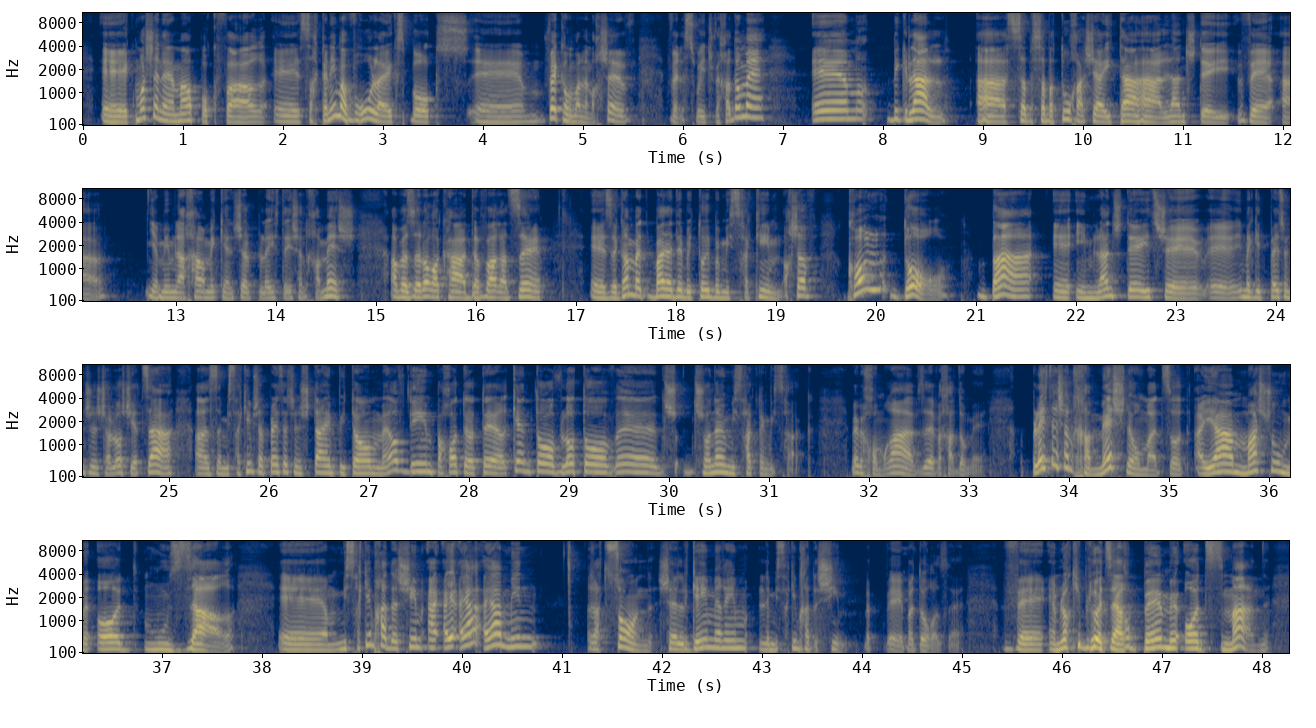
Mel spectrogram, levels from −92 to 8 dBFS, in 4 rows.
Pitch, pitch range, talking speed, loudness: 190 Hz, 170-220 Hz, 130 wpm, -23 LUFS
